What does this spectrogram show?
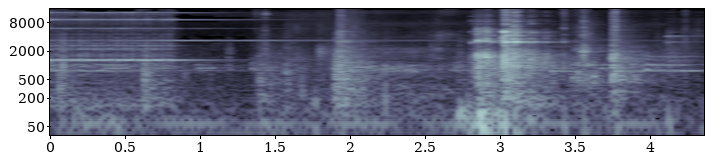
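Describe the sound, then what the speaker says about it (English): Telephone ringing indoors in a comedy film-review sketch, tonal ring bursts with clinking and shuffling noises in between. "Is his phone ringing?"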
